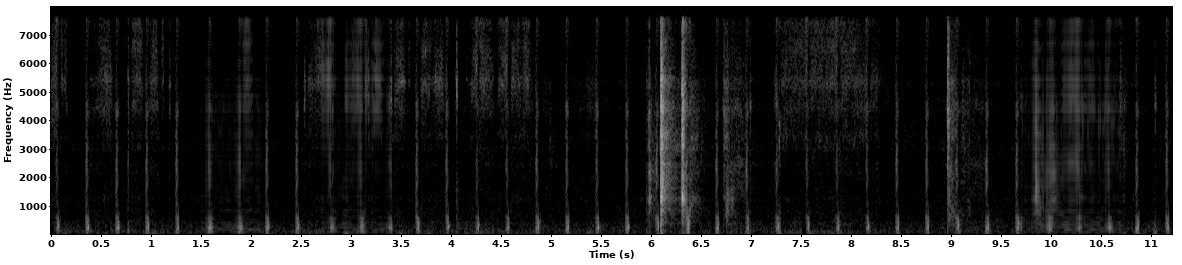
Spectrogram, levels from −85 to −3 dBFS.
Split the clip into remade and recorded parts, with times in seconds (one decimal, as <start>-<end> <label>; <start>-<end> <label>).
0.0-1.5 recorded; 1.5-2.1 remade; 2.1-2.7 recorded; 2.7-3.4 remade; 3.4-9.7 recorded; 9.7-10.7 remade; 10.7-11.2 recorded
